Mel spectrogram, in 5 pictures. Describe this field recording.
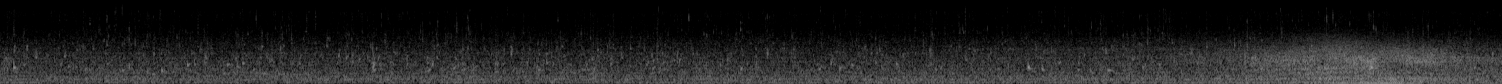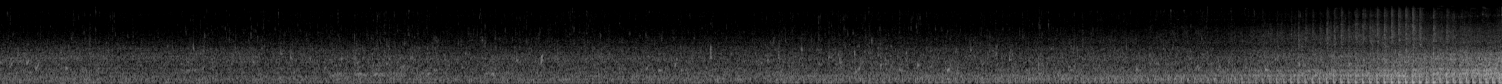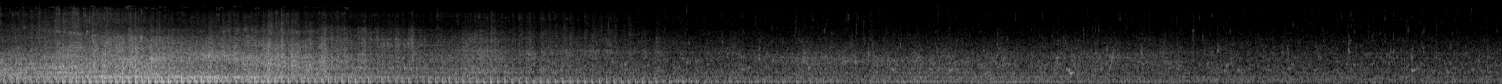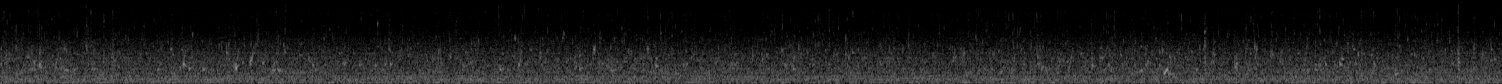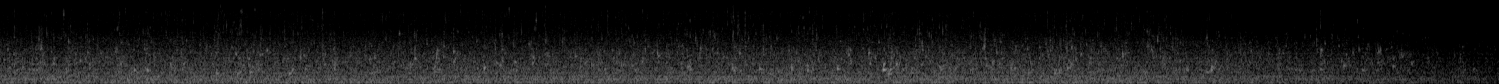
Stream, Traffic Sound, Irrigation waterway, Zoom H2n MS+ XY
